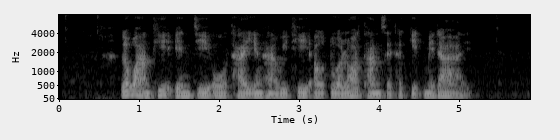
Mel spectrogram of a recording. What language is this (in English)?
Thai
